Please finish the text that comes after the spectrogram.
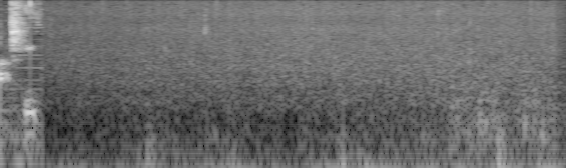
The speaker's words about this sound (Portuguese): Tava olhando pela janela pra ver por causa da chuva.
